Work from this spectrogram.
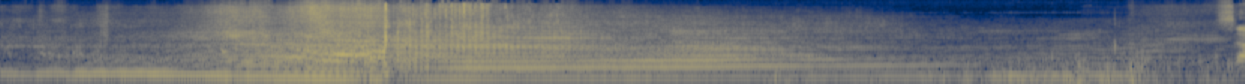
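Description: A racing car, its engine note loud and near, dropping in pitch through heavy braking into a chicane, then holding a steady drone before accelerating away, with a faint click near the end.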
